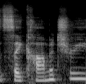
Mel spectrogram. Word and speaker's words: psychometry: she has psychometry? Is that how you say it? – Yeah.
